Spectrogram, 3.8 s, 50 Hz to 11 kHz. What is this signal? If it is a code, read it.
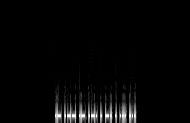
Morse code, heard as a keyed tone, about 50 wpm, 700 Hz. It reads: AWARENESS
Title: Top 1501-1750 Words 50wpm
